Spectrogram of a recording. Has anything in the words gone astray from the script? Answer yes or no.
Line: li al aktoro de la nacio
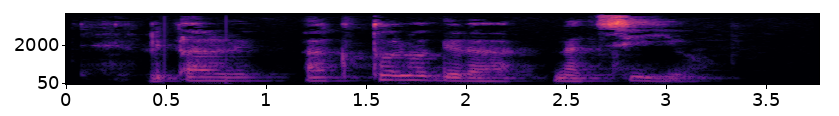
no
